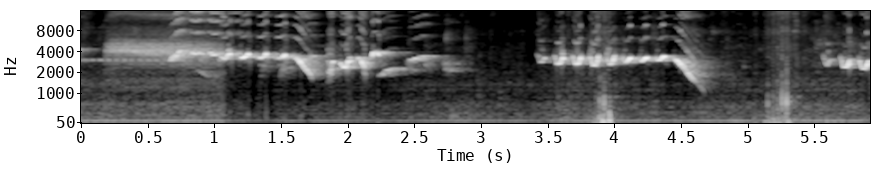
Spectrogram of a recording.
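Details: Singing sooty-headed bulbul calling a rival: long strings of high, bright whistled and warbled notes with descending slides, broken by pauses and a few low knocks.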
